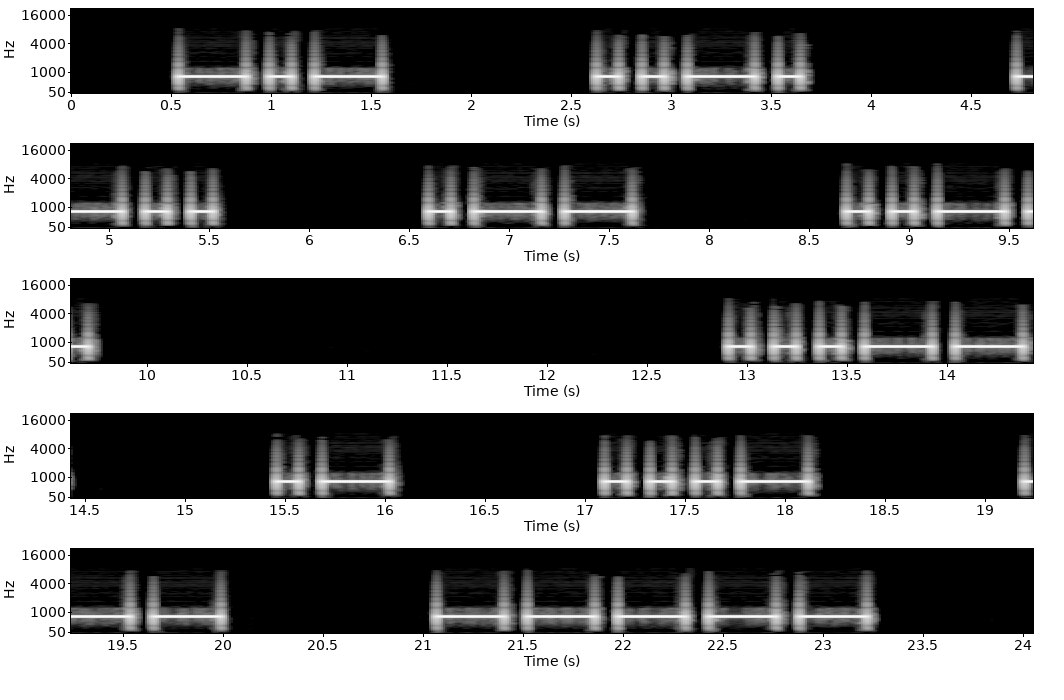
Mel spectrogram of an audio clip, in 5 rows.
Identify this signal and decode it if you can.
Morse code, heard as a keyed tone, about 10 wpm, spaced as for 6 wpm, 800 Hz. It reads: KFDWF 3AVM0
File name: LEZIONI / 7 GF9Z / 7 GF ws 10wpm 3918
